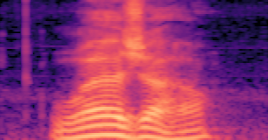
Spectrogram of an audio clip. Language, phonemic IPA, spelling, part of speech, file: Arabic, /waː.d͡ʒa.ha/, واجه, verb, Ar-واجه.ogg
- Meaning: to face, to be confronted with, to confront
